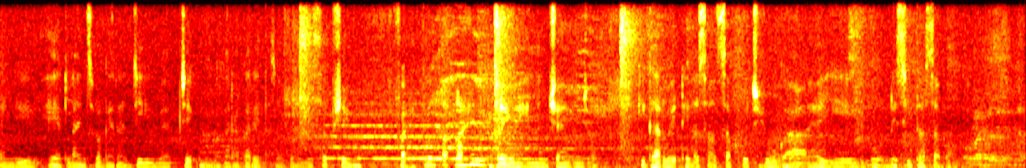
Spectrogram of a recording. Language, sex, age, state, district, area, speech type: Sindhi, female, 60+, Delhi, South Delhi, urban, spontaneous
